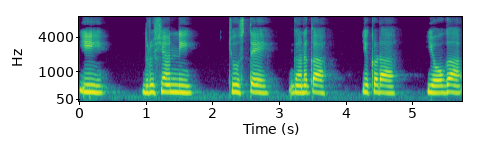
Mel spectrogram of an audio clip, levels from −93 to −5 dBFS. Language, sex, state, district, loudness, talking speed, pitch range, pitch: Telugu, female, Andhra Pradesh, Anantapur, -14 LUFS, 65 wpm, 210-225 Hz, 215 Hz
